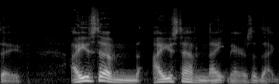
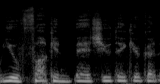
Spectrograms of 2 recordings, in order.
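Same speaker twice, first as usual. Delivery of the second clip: mock man screaming, higher pitched; 9 semitones higher, 7 dB quieter than usual. Retelling how a man at a red light screamed at mom: imitating a man screaming. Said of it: "screaming, like".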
